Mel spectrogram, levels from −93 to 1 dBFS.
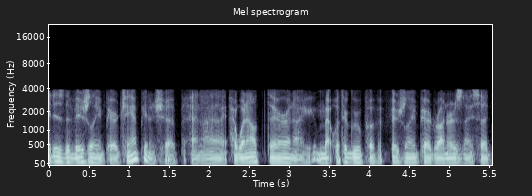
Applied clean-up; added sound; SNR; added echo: none; none; none; none.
